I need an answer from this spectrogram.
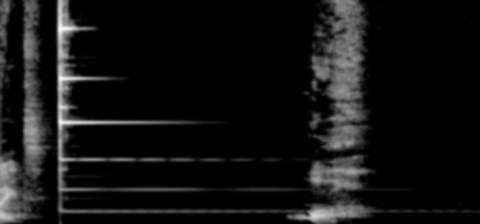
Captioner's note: object dings; host gasps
